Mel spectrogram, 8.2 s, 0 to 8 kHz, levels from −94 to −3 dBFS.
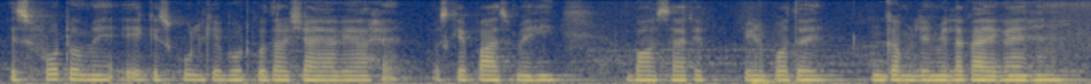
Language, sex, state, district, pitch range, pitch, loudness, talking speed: Hindi, male, Andhra Pradesh, Visakhapatnam, 160-165 Hz, 160 Hz, -28 LUFS, 175 wpm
